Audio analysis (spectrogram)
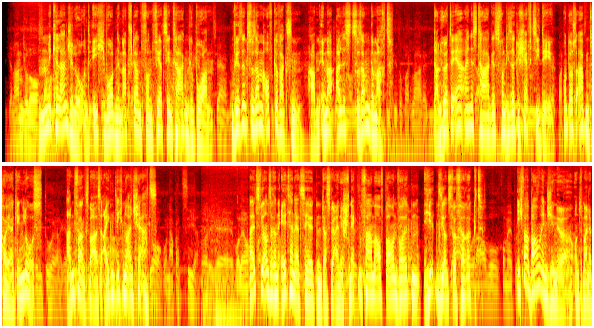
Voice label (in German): DOKU VO; voice; SIZILIEN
